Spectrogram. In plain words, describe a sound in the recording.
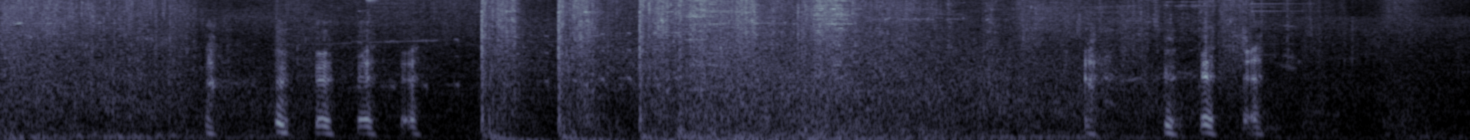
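A laser rifle fires in short rapid bursts.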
